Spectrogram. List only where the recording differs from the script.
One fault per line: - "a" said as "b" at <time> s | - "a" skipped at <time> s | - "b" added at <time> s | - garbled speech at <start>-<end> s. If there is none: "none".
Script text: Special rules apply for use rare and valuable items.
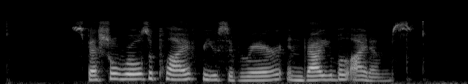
- "of" added at 2.3 s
